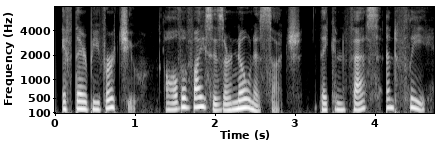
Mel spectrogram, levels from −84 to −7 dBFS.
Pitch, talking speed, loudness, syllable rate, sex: 200 Hz, 190 wpm, -18 LUFS, 5.1 syllables/s, female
